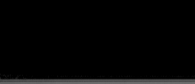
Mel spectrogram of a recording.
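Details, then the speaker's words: 1957 Gibson EB short-scale bass with single-coil pickup: steady low mains-frequency buzz with higher overtones at constant level, the noisy single-coil hum. "This is the single coil pickup. This is noisy. You can hear it humming."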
